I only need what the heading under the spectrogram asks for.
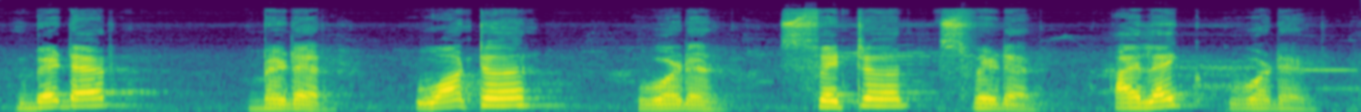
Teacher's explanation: American accent. So if T has come between two vowels, you have to say instead of T, you have to use a D.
